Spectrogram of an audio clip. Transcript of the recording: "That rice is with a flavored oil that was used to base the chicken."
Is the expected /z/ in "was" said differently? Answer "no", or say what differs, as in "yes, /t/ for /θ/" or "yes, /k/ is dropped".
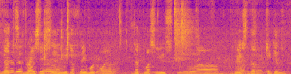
yes, /s/ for /z/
